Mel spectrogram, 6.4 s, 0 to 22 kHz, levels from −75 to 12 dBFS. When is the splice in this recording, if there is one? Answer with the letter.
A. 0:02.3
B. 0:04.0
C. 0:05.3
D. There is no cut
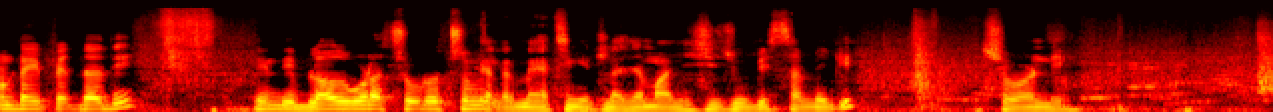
A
